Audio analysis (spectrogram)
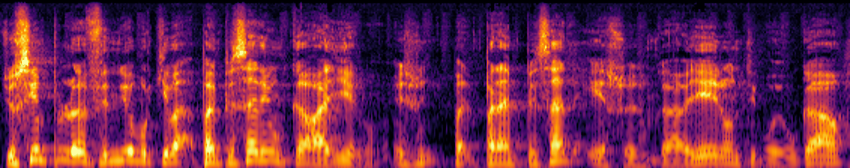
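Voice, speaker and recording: A man's voice: fairly high pitch, very animated, fast, gravelly. A former footballer speaks as a panelist on a sports show. He is emphatic and tends to repeat words when he makes his case. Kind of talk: sports talk commentary.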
